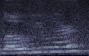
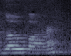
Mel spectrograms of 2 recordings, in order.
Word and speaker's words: lobar: And then we go to the lobular, or lobar, I always add extra syllables, bronchi.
